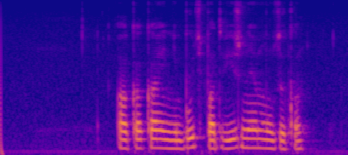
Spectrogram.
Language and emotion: Russian, neutral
